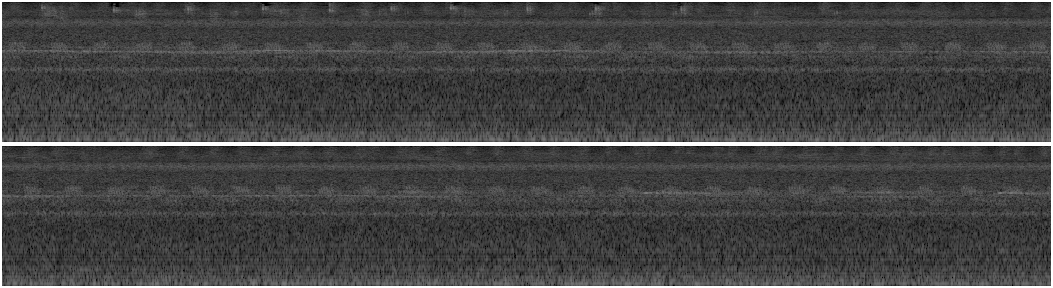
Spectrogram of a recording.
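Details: Forest insect chorus in autumn, crickets among various other insects, with sustained high-pitched trilling bands and soft rhythmic pulses, all set against continuous flowing stream water.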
